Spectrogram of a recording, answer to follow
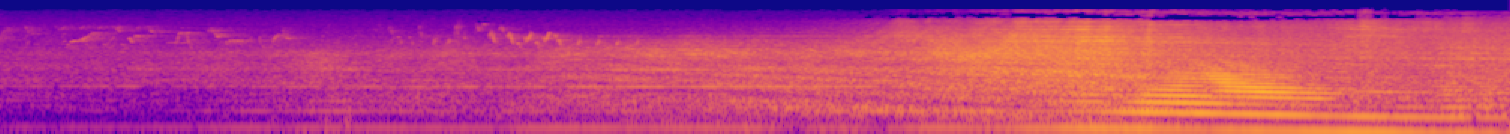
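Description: Low-flying single-engine propeller plane passing overhead: its engine drone builds over several seconds, is loudest about eight seconds in, and drops in pitch as it goes past.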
